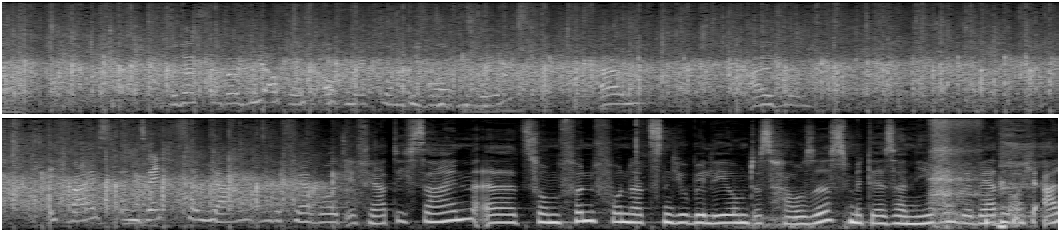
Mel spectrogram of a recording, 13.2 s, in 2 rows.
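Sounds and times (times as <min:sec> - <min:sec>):
applause: 0:00.0 - 0:09.0
speech: 0:01.1 - 0:05.2, 0:07.0 - 0:13.1.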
